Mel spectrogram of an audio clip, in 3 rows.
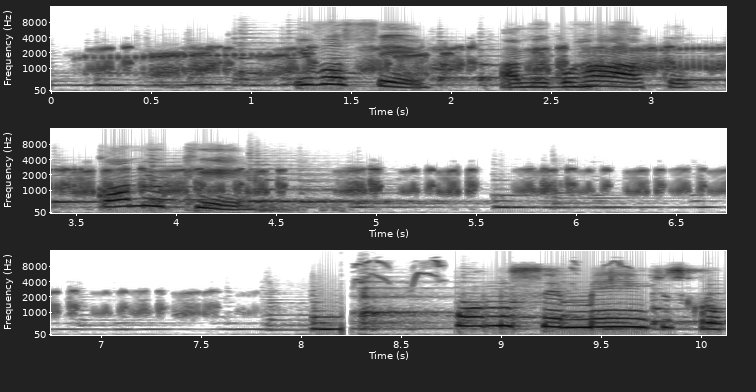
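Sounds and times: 
toad croaking: 0:00.0 - 0:09.7
speech: 0:00.9 - 0:04.7, 0:09.0 - 0:10.1.

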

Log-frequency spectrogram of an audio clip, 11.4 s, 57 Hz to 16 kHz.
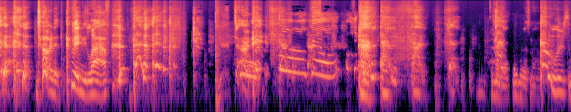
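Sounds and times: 
stifled cough: 0:00.0 - 0:01.0, 0:02.2 - 0:06.4, 0:07.0 - 0:10.2, 0:10.8 - 0:11.2
speech: 0:00.1 - 0:03.0, 0:04.8 - 0:08.5, 0:09.9 - 0:11.4.

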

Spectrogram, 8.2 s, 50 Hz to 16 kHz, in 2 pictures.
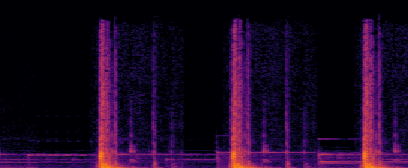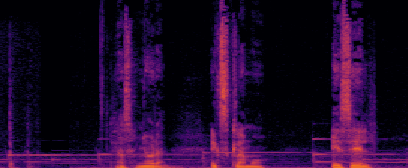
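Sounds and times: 
heavy booming knocks on a door: 0:03.6 - 0:04.0
speech: 0:05.3 - 0:06.8, 0:07.4 - 0:07.9.

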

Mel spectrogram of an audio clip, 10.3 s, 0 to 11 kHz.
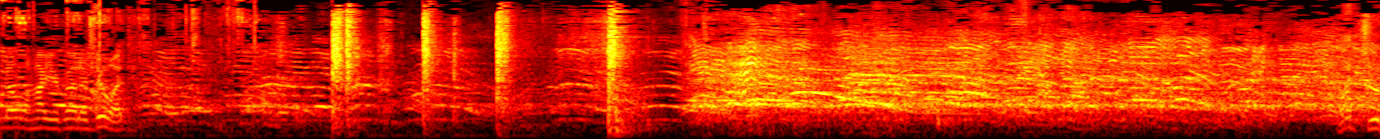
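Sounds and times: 
speech: 0:00.0 - 0:01.2
angry mob of young men shouting: 0:01.1 - 0:10.3
sharp thuds and bangs: 0:04.5 - 0:04.9.

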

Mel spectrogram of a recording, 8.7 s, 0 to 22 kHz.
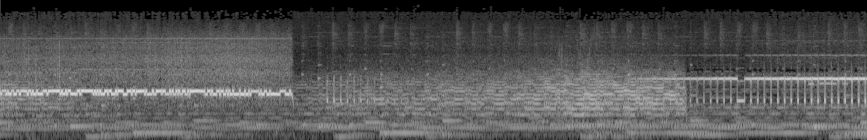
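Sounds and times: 
sustained higher beep of a shortwave time signal: 0:00.0 - 0:03.8, 0:05.8 - 0:08.6
rapid regular ticking pulses of a shortwave time signal: 0:00.0 - 0:08.6
steady high electronic tone of a shortwave radio time signal: 0:00.0 - 0:08.6.

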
